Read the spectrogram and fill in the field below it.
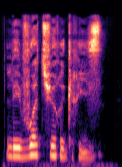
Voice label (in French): "Les voitures grises", French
